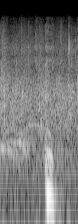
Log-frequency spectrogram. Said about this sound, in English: Wasn't that a fantastic way to hear the story again, right? Let's give him another round of applause.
